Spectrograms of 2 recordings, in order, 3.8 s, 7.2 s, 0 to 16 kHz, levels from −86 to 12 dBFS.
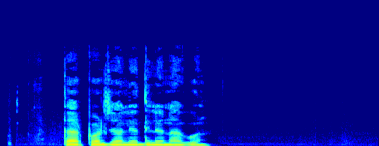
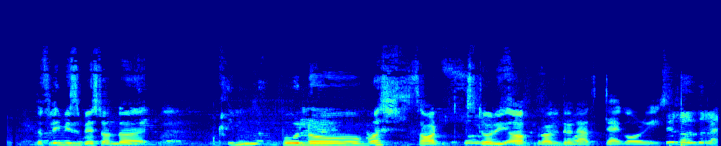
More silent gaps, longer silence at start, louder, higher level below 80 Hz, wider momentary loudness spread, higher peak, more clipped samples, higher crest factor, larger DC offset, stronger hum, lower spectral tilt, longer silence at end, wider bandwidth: neither; first, 0.65 s vs 0.35 s; about the same, -28 LUFS vs -28 LUFS; first, -60 dBFS vs -80 dBFS; second, 10 LU vs 15 LU; about the same, -10 dBFS vs -10 dBFS; neither; about the same, 22 dB vs 18 dB; neither; neither; first, -7 dB/octave vs -5 dB/octave; first, 1.7 s vs 0 s; about the same, 10.5 kHz vs 10 kHz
